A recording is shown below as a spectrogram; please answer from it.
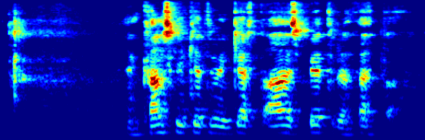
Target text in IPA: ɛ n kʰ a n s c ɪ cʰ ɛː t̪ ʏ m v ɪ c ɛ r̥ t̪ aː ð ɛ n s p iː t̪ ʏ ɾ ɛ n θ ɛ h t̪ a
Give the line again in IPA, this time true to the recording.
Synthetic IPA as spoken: ɛ n kʰ a n s c ɪ c ɛː t̪ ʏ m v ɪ c ɛ r̥ t̪ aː ð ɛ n s p ɛː t̪ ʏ ɾ ɛ n θ ɛ h t̪ a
